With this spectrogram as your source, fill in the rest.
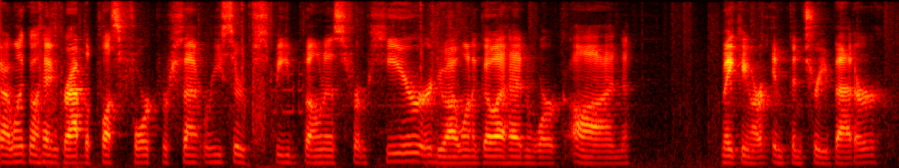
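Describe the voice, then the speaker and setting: His intonation is flat and monotone at a medium pitch. The man keeps a moderate pace. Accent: American. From United States. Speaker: gaming streamer. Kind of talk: live stream commentary. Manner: casual, hesitant with fillers.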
